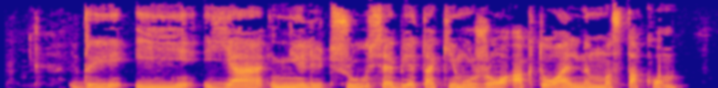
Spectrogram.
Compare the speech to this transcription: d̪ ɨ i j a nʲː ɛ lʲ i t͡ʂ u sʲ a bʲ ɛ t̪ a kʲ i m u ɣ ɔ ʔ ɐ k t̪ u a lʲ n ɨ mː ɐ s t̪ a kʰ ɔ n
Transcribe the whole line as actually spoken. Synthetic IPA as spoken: d̪ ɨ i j a nʲ ɛ lʲ i t͡ʂ u sʲ a bʲ ɛ t̪ a kʲ i m u ʐ ɔ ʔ ɐ k t̪ u a lʲ n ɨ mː ɐ s t̪ a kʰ ɔ m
